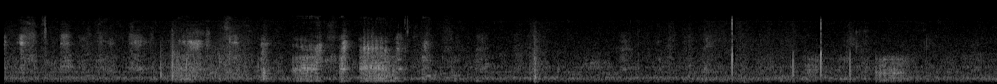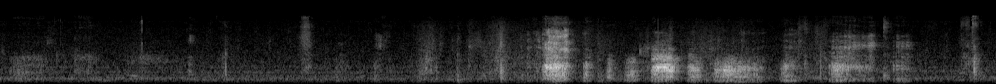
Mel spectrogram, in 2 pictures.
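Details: Two dogs fighting, with rough growls and snarls, quiet for long stretches and then erupting into loud, harsh bursts of snarling near the end.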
